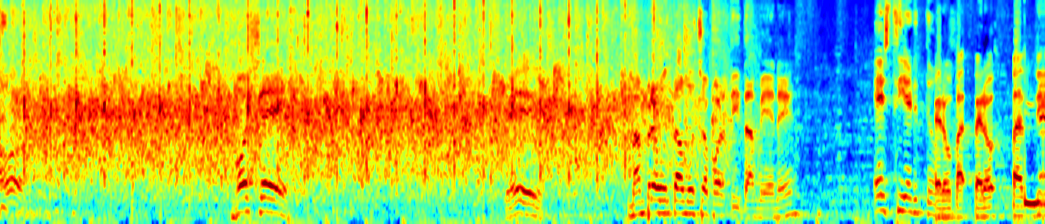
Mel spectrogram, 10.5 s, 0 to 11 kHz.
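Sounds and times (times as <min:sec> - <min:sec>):
crowd clapping: 0:00.0 - 0:08.0
speech: 0:02.4 - 0:03.1, 0:05.1 - 0:05.6, 0:06.3 - 0:08.1, 0:08.8 - 0:10.4.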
